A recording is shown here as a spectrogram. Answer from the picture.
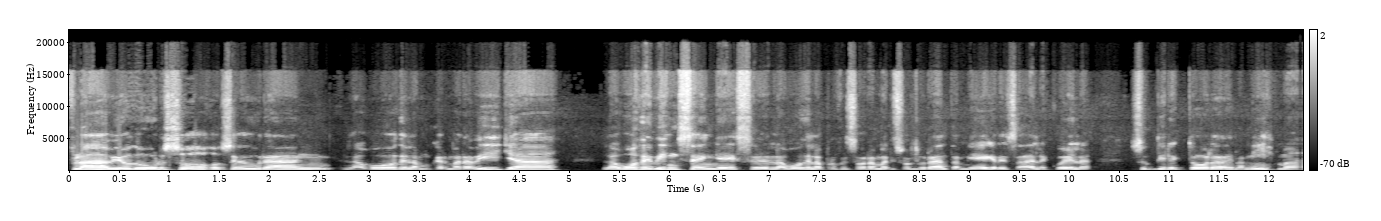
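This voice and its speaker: With a plain, everyday voice, a man speaks at a fairly slow pace, his fairly high pitch showing ordinary pitch variation. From Venezuela. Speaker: voice actor and acting teacher. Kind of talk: interview. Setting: video call. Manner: formal. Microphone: dropping connection.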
